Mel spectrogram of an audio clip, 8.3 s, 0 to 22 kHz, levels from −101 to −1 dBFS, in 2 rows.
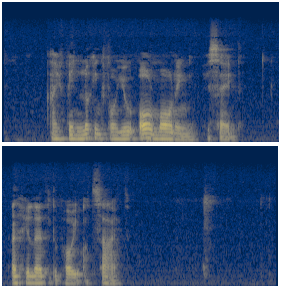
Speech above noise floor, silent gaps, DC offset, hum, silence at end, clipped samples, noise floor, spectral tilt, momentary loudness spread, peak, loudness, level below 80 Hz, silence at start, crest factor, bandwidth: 37 dB; none; under 0.1%; none; 1 s; under 0.1%; -71 dBFS; -5.5 dB/octave; 18 LU; -14 dBFS; -35 LUFS; -62 dBFS; 0.7 s; 24 dB; 13 kHz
